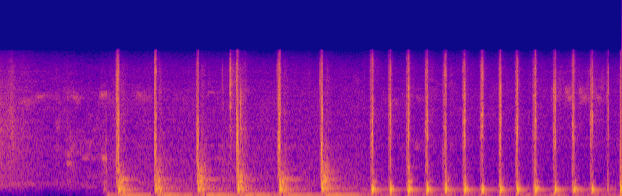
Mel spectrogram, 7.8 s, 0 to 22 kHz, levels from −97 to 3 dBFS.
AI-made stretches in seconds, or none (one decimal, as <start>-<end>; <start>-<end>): 0.0-0.6; 1.9-3.7; 6.3-7.8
